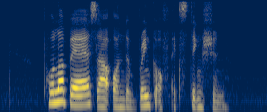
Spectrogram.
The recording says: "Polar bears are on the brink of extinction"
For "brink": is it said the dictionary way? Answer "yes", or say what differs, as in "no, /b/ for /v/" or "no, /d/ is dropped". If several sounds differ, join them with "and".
yes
